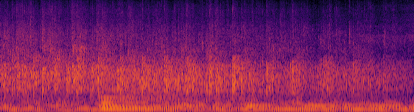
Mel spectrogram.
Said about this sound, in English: Let me appreciate the teaching of the Word of the Lord. Would you clap your hands and thank God for it?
